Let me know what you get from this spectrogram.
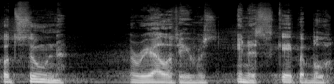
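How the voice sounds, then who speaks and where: A man playing a grave, ominous older narrator of gothic horror tales in a video game, with solemn, theatrical and deliberate storytelling. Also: deep voice, long reverb tail, slight background noise.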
